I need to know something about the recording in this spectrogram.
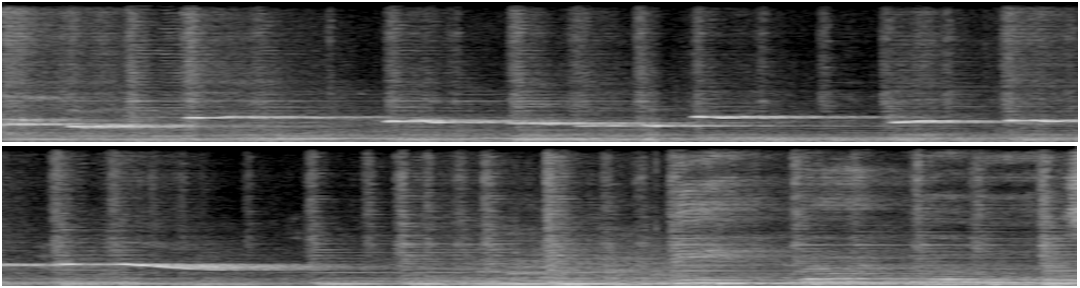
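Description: A man whistles a stepping melody into a microphone over a strummed acoustic guitar. The whistled line ends with a downward slide about six and a half seconds in, and the guitar strumming carries on alone after that.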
